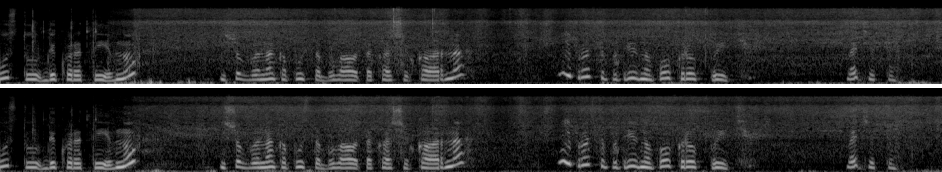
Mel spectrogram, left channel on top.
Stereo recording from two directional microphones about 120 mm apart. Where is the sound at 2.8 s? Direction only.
30° right (ahead or behind).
